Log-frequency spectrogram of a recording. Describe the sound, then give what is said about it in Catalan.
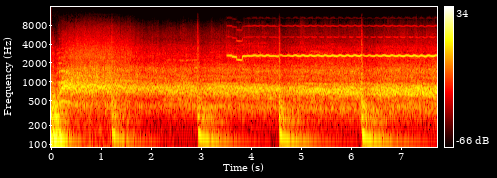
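A dense festival crowd outside Can Olivà cheers and roars without pause as the Sant Joan festival of Ciutadella officially begins at 2 p.m., erupting at the first note. Sharp regular thumps come every second or so, and a steady high piping tone joins partway through. “Ha estat ben puntual a les 2 del migdia i amb la primera nota ha esclatat l'eufòria a l'exterior de Can Olivà.”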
